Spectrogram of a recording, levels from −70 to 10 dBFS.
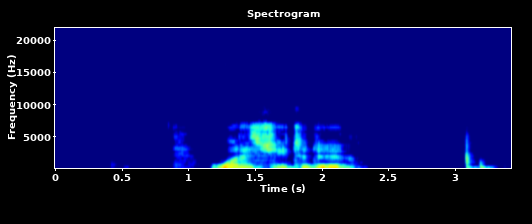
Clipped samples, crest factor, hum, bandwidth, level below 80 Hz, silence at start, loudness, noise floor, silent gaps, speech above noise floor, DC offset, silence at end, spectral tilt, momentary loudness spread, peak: under 0.1%; 20 dB; none; 7.6 kHz; -56 dBFS; 1.15 s; -24 LUFS; -78 dBFS; none; 55 dB; under 0.1%; 0.15 s; -5.5 dB/octave; 17 LU; -8 dBFS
